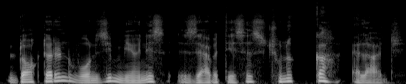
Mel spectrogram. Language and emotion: Kashmiri, sad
